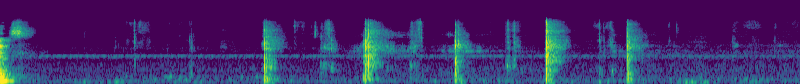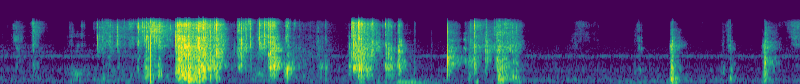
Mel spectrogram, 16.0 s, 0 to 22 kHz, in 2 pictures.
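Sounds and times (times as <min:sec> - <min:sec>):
wrapper tearing and crinkling: 0:09.0 - 0:13.2.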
